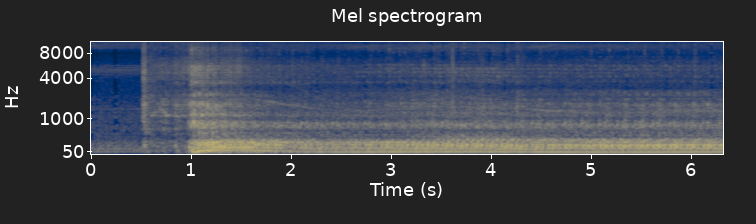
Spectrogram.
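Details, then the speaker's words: 1999 Pontiac Trans Am LS1 V8, automatic, after fuel pump and fuel filter replacement; starter whirr, then engine catches and settles into deep, steady, even idle with no misses or knocks; normal start and idle. "yeah it sounds good it's super fun to drive I hate to see it go but it's time"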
